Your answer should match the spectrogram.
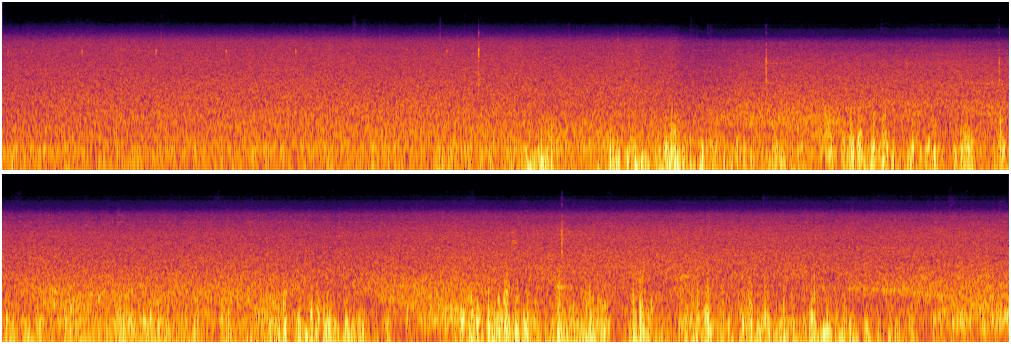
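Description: Wind buffeting the microphone in gusts over a steady rush of breaking surf. The gusts grow stronger about a third of the way in.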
